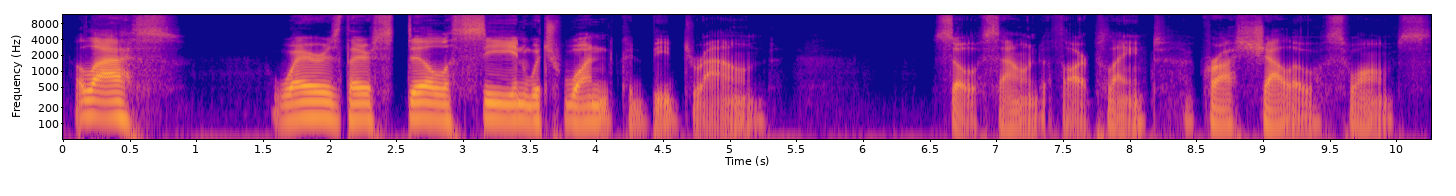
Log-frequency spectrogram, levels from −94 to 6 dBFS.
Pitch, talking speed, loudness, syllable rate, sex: 110 Hz, 110 wpm, -22 LUFS, 3.5 syllables/s, male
